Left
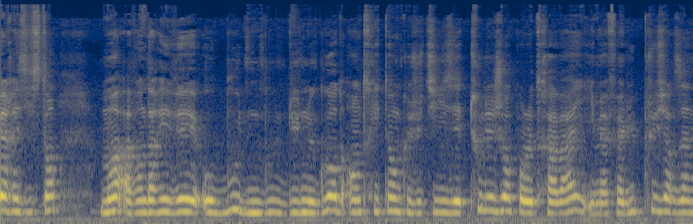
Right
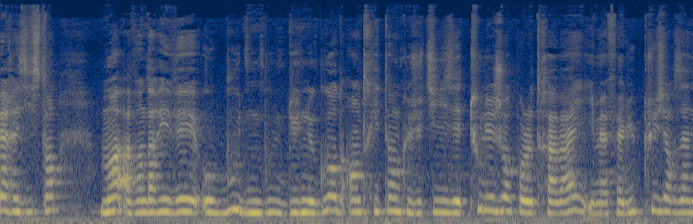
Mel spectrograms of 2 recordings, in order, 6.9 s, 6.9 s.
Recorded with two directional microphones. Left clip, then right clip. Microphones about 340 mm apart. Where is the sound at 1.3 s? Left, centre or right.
Right.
